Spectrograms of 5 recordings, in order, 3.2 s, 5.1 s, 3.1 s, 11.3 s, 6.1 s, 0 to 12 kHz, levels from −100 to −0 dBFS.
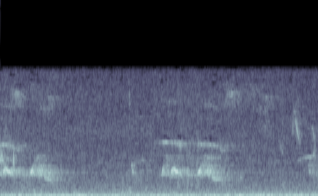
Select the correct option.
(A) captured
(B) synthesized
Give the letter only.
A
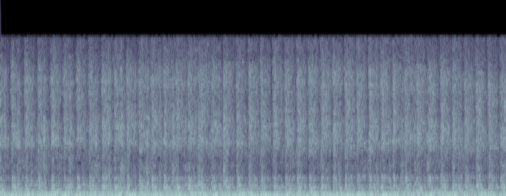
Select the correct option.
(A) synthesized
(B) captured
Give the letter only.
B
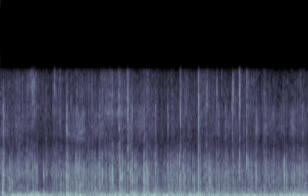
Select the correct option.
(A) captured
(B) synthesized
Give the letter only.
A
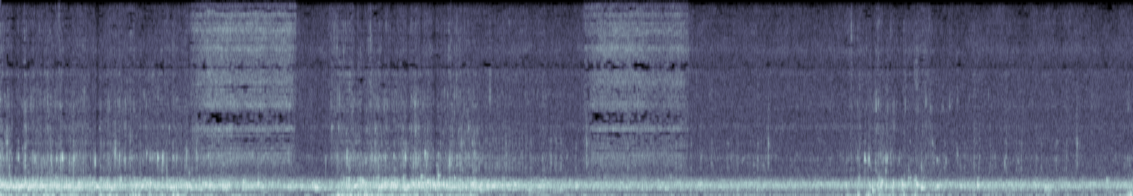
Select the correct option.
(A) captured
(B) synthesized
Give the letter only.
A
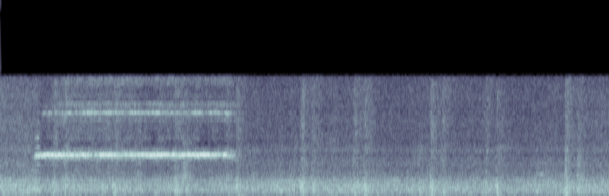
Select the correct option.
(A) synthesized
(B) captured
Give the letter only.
A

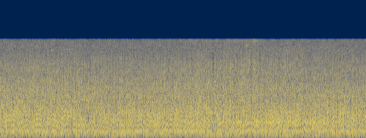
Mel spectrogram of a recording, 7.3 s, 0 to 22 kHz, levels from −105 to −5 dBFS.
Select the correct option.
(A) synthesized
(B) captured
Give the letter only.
A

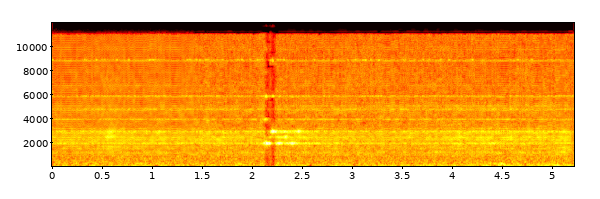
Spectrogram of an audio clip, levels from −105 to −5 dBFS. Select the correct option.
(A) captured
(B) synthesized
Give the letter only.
B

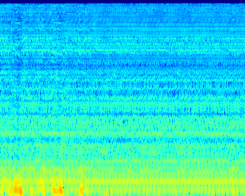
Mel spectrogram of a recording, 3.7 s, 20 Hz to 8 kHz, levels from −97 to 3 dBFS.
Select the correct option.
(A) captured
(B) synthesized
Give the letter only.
B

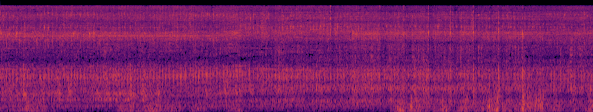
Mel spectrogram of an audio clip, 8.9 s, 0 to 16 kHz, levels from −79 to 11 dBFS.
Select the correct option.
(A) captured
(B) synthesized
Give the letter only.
A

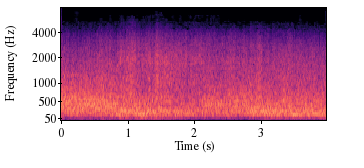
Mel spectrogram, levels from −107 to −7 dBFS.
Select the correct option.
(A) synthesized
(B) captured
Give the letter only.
B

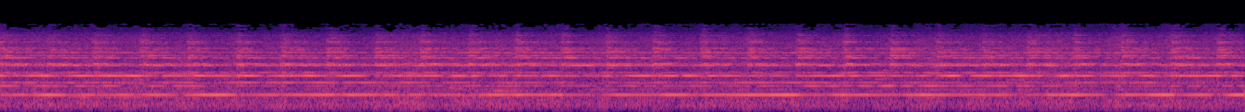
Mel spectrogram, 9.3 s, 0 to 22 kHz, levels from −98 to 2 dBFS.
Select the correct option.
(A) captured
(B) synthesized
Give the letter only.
A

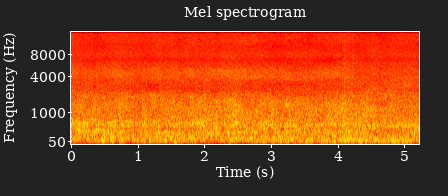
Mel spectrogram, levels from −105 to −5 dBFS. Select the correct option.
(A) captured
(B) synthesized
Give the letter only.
B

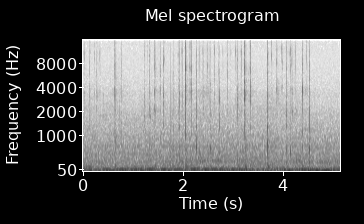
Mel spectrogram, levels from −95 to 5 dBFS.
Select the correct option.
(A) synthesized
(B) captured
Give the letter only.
B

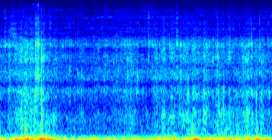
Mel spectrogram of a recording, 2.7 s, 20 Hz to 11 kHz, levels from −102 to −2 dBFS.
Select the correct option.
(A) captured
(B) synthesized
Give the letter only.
A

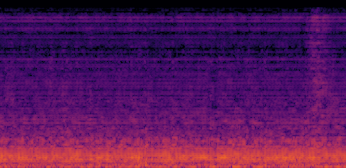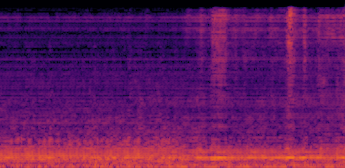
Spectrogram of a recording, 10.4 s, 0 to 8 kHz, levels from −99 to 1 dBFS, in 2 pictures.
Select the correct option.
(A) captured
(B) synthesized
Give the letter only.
B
